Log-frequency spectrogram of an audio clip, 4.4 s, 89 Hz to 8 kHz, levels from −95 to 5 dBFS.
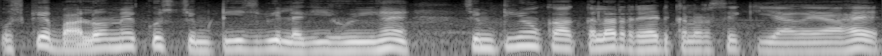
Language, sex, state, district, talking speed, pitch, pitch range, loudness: Hindi, male, Uttar Pradesh, Lalitpur, 245 wpm, 160 Hz, 140-170 Hz, -17 LUFS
